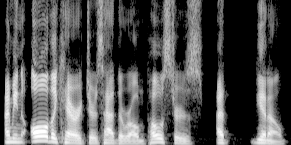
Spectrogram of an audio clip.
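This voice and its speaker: A podcast host chatting casually in an animated, rambling way, slipping into imagined dialogue. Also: mid-range voice, brisk, no room sound, studio quality. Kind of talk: casual chat, enthusiastic monologue about films.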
